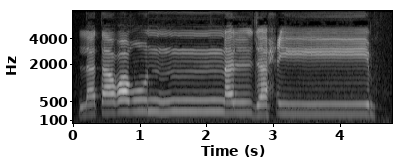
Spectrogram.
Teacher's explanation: लतरवुन्न पर हम गुन्ना करेंगे, क्योंकि नून मुशद्दद है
